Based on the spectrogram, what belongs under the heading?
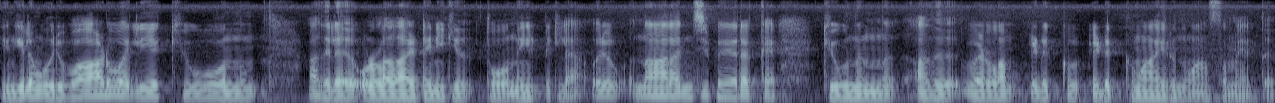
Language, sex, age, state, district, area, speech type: Malayalam, male, 30-45, Kerala, Kottayam, rural, spontaneous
